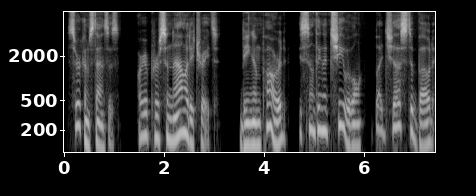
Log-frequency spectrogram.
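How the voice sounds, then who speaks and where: A man hosting a self-help podcast, delivering a scripted monologue in a measured, instructive manner. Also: medium pitch, a little mellow, dry recording, studio quality. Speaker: podcast host.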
